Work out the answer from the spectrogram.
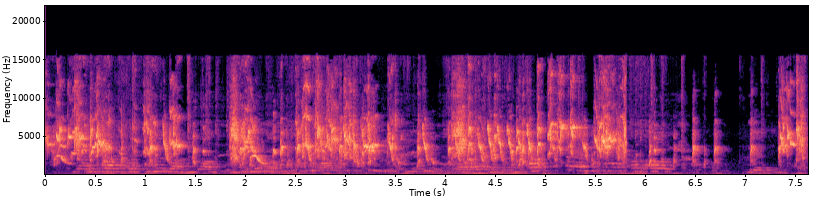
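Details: Java sparrows chattering together: dense overlapping chirps, clicks and short squawks from several birds, nearly continuous with brief breaks.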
